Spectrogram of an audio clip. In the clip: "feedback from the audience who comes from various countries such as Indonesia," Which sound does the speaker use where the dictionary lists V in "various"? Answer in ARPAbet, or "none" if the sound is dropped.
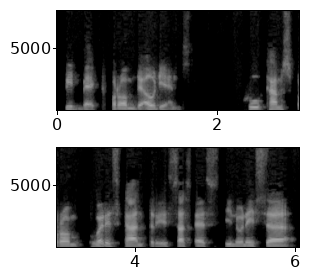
W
